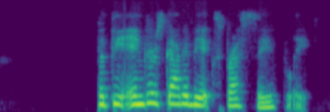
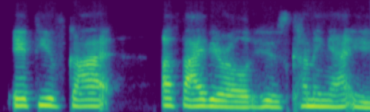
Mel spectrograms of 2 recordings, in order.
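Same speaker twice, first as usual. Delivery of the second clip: normal talking voice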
